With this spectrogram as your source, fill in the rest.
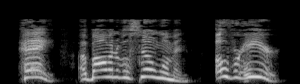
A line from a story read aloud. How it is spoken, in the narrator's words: Connor yelled at her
